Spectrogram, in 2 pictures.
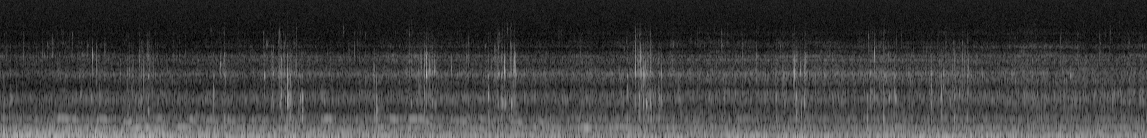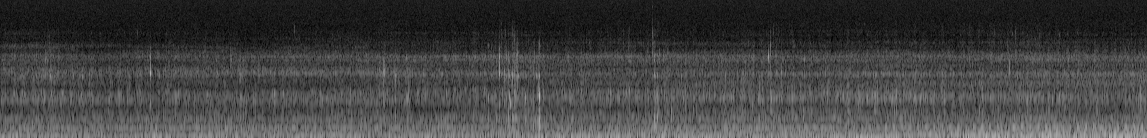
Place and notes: Sopot, Poland, contact with the pier
contact microphones on wooden constructions of pier.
